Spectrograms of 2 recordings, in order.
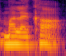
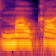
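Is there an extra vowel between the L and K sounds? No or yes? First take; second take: yes; no. First: The word has an extra short vowel after L. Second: The word has two syllables with no extra vowel. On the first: The speaker calls it wrong. "It's not" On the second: The speaker calls it right. "we don't pronounce the schwa under lamed"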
